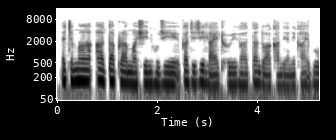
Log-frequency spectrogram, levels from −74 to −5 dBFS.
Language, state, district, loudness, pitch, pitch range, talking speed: Idu Mishmi, Arunachal Pradesh, Lower Dibang Valley, -15 LUFS, 130 Hz, 120-150 Hz, 125 wpm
